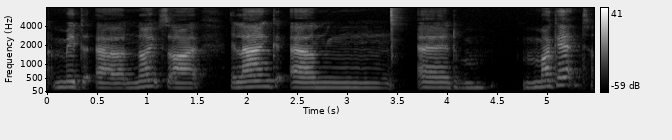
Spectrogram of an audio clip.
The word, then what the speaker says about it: muguet: notes are ylang and muguet. I think it is muguet. I'm going to try and change it and say that it's actually French. Muguet. Maybe not, but that's what you're getting.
